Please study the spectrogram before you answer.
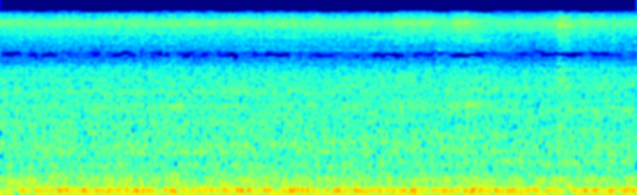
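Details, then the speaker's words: Four-year-old home HVAC air handler with TXV in the attic, after a supply duct tee-wye popped apart: soft constant low whoosh and hum with no rattles, squeals or scraping; blower running quiet and healthy. "ok before i put this i close this back up here to get a little listen yeah it's a quiet air handler sounds like"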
